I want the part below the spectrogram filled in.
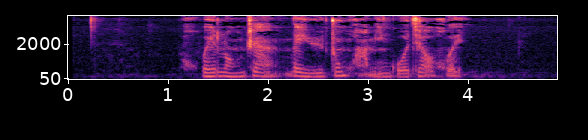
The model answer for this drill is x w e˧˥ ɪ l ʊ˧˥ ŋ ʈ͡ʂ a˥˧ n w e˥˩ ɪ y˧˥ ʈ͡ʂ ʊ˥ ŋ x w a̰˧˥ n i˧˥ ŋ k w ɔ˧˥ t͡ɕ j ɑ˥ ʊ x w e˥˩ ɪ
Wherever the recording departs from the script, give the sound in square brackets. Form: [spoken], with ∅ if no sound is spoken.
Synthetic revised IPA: x w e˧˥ ɪ l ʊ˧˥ ŋ ʈ͡ʂ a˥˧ n w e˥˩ ɪ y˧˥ ʈ͡ʂ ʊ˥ ŋ x w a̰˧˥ [m] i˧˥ ŋ k w ɔ˧˥ t͡ɕ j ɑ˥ ʊ x w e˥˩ ɪ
